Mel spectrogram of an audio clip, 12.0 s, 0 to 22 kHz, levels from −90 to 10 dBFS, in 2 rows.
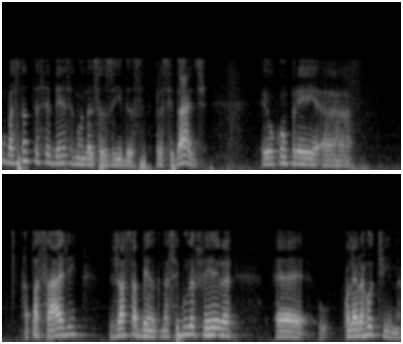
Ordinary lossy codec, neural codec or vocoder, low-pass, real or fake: none; none; 5.4 kHz; real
